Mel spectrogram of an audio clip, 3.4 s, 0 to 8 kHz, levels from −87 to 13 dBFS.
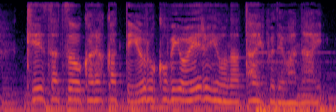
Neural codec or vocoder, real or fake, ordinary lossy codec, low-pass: none; real; none; 7.2 kHz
